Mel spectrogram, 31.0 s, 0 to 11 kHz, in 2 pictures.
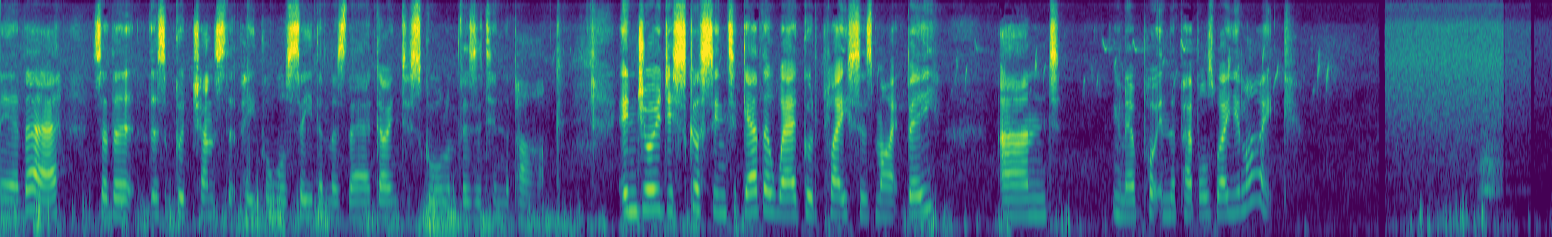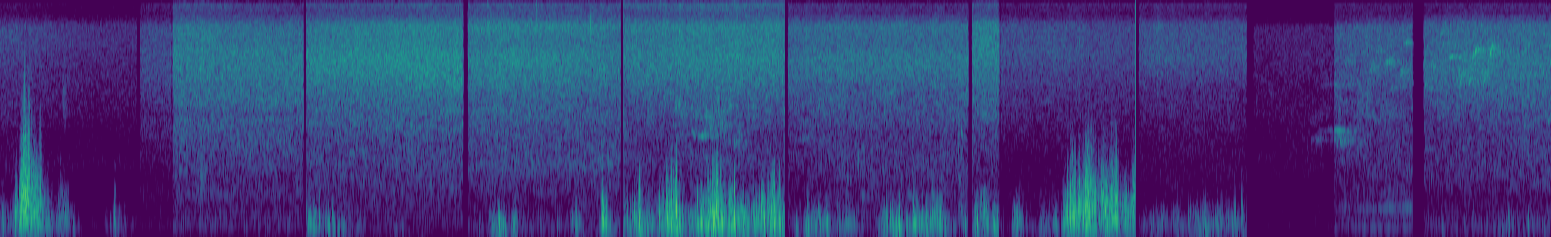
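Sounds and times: wind gusts on microphone: 0.0s - 16.9s, 18.5s - 19.2s, 20.2s - 28.0s, 30.2s - 31.0s.

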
